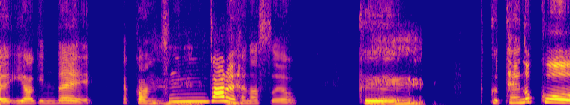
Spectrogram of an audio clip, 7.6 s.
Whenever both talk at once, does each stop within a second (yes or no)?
no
